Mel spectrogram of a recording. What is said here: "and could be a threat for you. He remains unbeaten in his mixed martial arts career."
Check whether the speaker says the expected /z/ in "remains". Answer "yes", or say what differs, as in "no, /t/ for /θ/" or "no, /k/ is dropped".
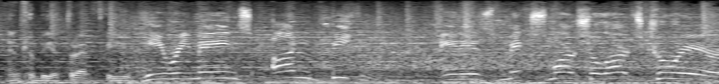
yes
